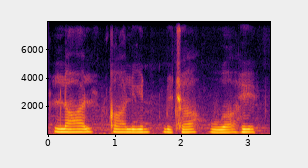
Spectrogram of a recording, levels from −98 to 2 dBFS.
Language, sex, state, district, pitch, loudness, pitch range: Hindi, female, Madhya Pradesh, Bhopal, 195 Hz, -14 LUFS, 190-205 Hz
